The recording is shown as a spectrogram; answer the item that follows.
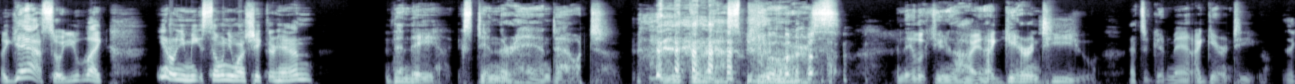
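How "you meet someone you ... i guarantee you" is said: smoldering, sultry, emotional, heartfelt sincerity. Speaker imitating a man from a streaming show, imitating a deep, sultry voice. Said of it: "deep, sultry voice".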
